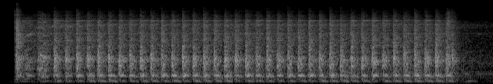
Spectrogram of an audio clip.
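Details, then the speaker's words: Ford Focus with fault code U1900 cranks steadily and never catches. There are no pulses at the injectors or coils while cranking with the ignition on, although the crank sensor signal is good. Internal PCM (engine control module) failure is suspected. "but I'm not getting any pulsing at my injectors or my coils, even though I'm cranking the engine with the ignition on. Problems? I think she's internal, mate."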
